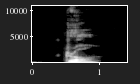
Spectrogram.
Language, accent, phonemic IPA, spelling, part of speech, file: English, Australia, /dɹoː/, draw, verb / interjection / noun, En-au-draw.ogg
- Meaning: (verb) Senses relating to exerting force or pulling.: 1. To pull (someone or something) in a particular direction or manner 2. To move (a body part) in a particular direction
